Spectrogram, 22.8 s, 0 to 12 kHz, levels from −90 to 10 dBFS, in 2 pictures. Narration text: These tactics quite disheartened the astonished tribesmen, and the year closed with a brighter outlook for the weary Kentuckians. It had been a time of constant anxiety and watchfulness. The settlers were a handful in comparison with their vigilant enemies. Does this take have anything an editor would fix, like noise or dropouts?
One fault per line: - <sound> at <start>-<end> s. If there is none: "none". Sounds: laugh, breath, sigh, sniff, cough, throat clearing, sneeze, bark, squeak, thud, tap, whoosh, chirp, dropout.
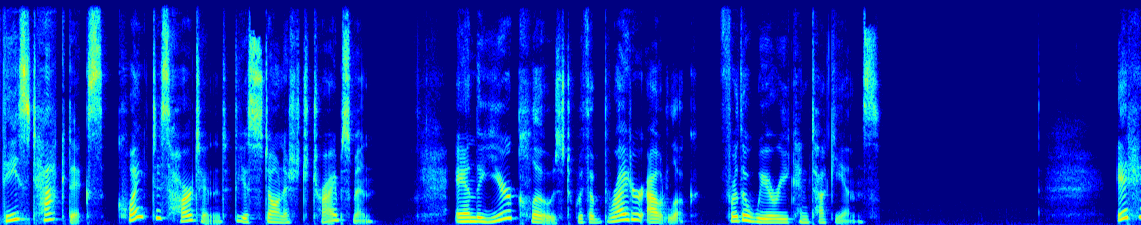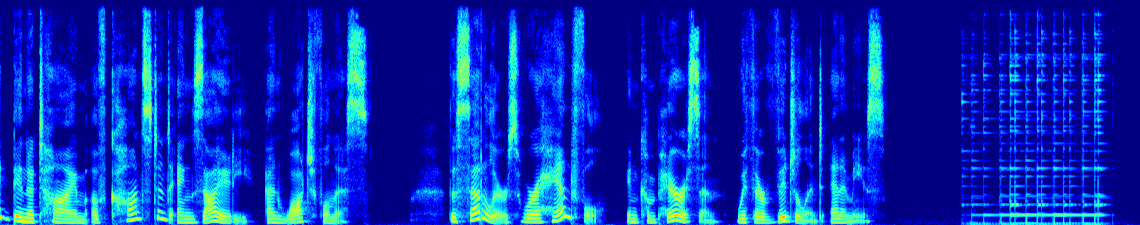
- tap at 21.0-22.6 s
